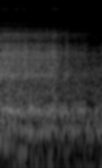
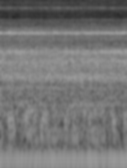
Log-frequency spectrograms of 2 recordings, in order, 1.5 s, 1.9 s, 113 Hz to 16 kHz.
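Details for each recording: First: Mahindra Treo Plus 8 kW EV motor, unable to be driven because of the noise: harsh, high metallic grinding rattle that fades as it slows. Upper bearing is worn and the upper gear runs catchy. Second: Mahindra Treo Plus 8 kW EV motor test run after repair for a sound problem (rotor, bearing, gear): steady, even whir with a constant low hum and no grinding, knocking or rattle; motor and gears running normally.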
